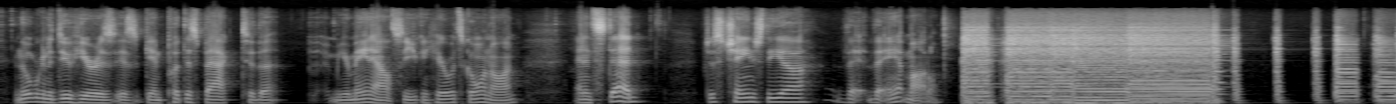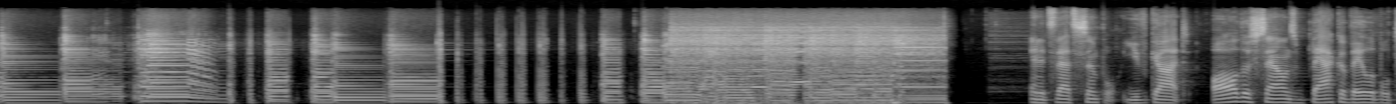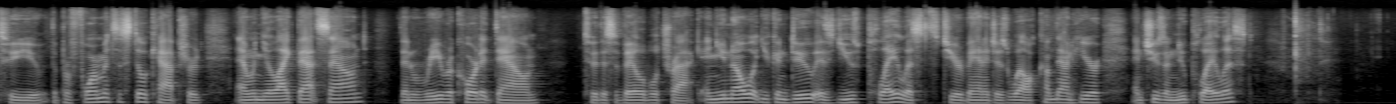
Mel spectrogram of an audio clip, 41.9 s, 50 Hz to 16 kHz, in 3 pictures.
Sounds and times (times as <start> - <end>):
Speech: 0.1 - 5.2, 5.8 - 9.4, 24.2 - 40.4
Distortion: 5.8 - 41.8
Effects unit: 9.5 - 23.5
Music: 9.6 - 24.2.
